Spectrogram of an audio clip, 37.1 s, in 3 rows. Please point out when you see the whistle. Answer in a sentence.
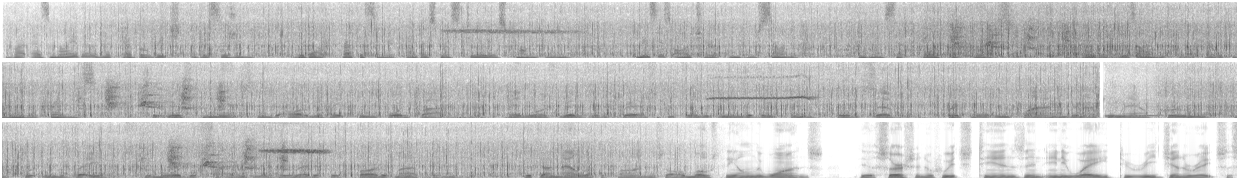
You can hear the whistle from 4.4 to 5.6 s, from 19.4 to 20.4 s and from 27.2 to 28.0 s.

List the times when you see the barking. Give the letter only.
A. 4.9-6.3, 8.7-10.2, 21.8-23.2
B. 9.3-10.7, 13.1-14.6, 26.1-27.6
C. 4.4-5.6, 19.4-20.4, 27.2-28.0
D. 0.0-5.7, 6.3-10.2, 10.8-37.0
B.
